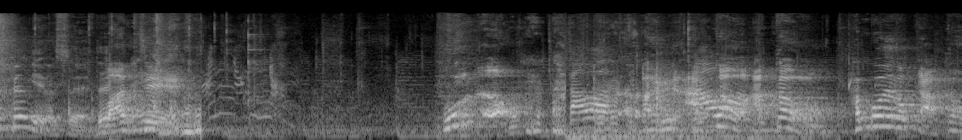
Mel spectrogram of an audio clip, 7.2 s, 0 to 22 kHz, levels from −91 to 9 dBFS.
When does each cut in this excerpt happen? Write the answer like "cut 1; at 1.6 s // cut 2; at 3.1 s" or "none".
cut 1; at 1.6 s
